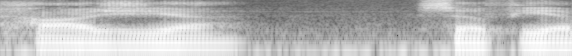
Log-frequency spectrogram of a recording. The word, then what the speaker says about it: Hagia Sophia: the Hagia Sophia Moss it could be pronounced hajia Sophia mosque and this is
